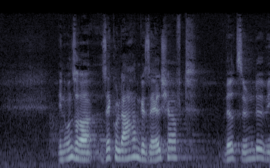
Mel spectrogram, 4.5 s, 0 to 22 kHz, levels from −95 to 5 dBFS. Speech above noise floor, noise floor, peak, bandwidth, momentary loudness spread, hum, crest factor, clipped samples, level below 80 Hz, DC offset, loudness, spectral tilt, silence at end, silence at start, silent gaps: 23 dB; -59 dBFS; -18 dBFS; 16.5 kHz; 21 LU; none; 20 dB; under 0.1%; -70 dBFS; under 0.1%; -36 LUFS; -4 dB/octave; 0 s; 0.1 s; none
